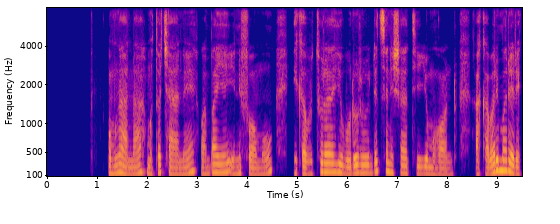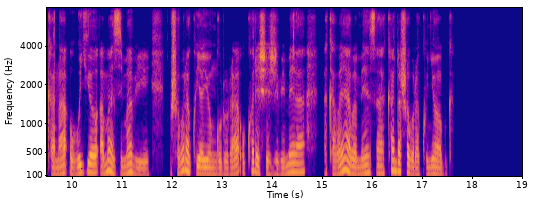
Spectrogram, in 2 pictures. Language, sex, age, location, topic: Kinyarwanda, male, 18-24, Huye, health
